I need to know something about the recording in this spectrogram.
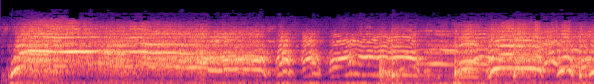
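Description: Shrill whooping and shrieking voices at play: one long high yell, then shorter calls, turning into wavering war whoops near the end.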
